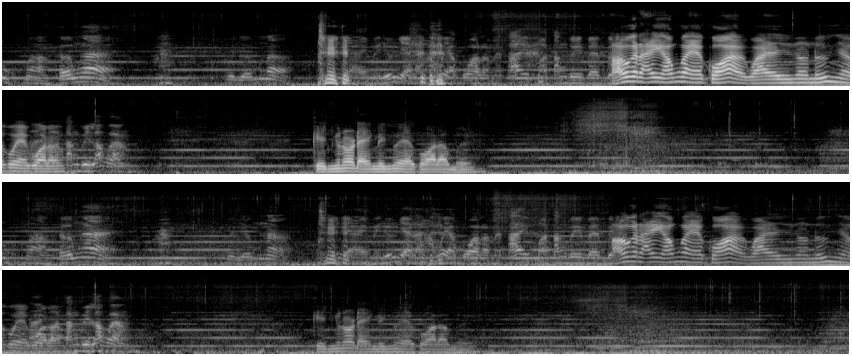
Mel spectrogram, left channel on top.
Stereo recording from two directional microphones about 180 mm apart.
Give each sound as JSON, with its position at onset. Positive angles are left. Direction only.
{"t": 0.6, "sound": "speech", "side_deg": 30}
{"t": 3.2, "sound": "speech", "side_deg": 55}
{"t": 3.6, "sound": "speech", "side_deg": 15}
{"t": 6.1, "sound": "speech", "side_deg": 55}
{"t": 9.1, "sound": "speech", "side_deg": 20}
{"t": 11.6, "sound": "speech", "side_deg": 50}
{"t": 14.3, "sound": "music", "side_deg": 55}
